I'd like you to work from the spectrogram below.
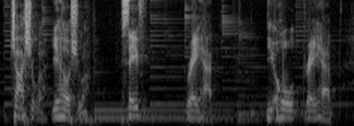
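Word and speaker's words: Yehoshua (יהושע): Now, interestingly, these two names, Joshua and Jesus, are pronounced in Hebrew Yehoshua. Yehoshua. The same.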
